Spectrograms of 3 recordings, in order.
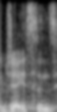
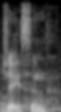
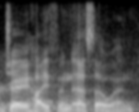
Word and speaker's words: JSON: three Jason's here who prefer not to call it Jason because that's it's a namespace name space conflict in the human world so I'm not going to go there so we pronounce it letter J - s oh n but but if Jason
